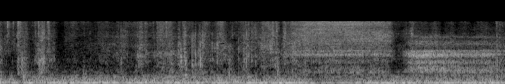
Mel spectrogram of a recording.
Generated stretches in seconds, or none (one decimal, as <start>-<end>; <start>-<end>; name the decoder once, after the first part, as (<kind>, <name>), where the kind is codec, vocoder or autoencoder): none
